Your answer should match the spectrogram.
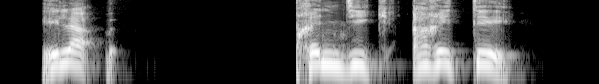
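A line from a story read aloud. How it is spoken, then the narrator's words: Intervening shout. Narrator (French): cria Montgomery, intervenant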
